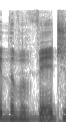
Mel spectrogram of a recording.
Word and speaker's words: VVitch: Reason why we say The Witch is because it's on every poster, it's spelled V-V-I-T-C-H. – Yeah. – And reason being is it's like old English that's had the right. A W is just 2 V's that they just like welded together.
